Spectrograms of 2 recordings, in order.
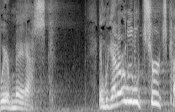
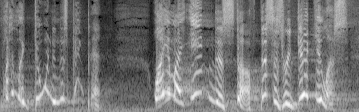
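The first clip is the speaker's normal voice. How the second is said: high, incredulous cry of the prodigal son; a young man fed up with the pig pen, pitched up high; high and disbelieving, in the pig pen; prodigal son's disgust; 14 semitones higher than usual. Acted.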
